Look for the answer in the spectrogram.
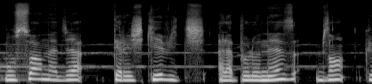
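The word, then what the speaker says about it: Tereszkiewicz: Parce que je vous ai demandé comment le prononcer, et comme moi je suis à moitié polonaise, vous m'aviez dit à la polonaise ça donne quoi, je vous ai dit Terechkevich. – Je préfère comme ça.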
